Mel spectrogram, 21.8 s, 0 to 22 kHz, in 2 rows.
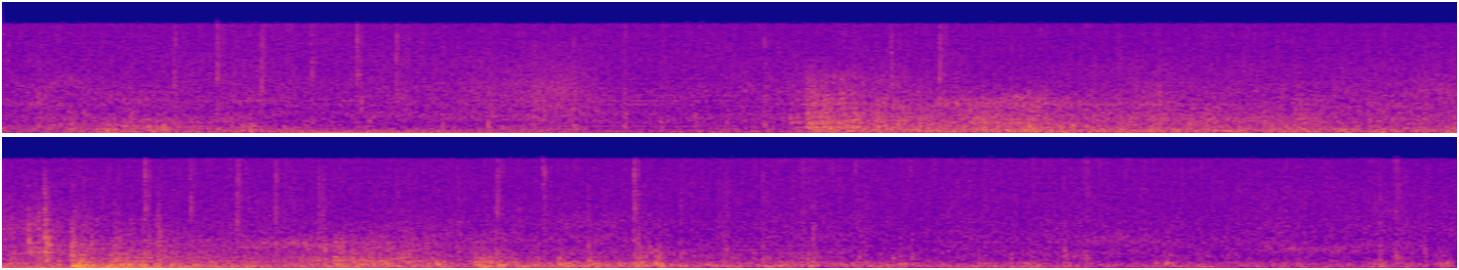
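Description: Steady heavy rain pours throughout in The Witcher 3: Wild Hunt while thunder rolls in, with a louder crack and rumble around the middle before easing back to the downpour.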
